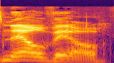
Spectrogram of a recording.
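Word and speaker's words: Snellville: Snailville. Oh. Yeah. And you have to say it like that too.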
